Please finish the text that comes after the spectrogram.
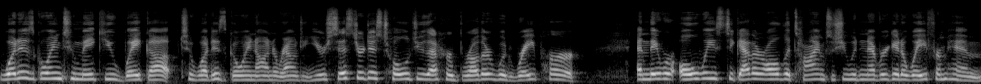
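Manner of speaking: loud, exasperated, frustrated screaming. Recalling frustration reading a book's chapters, retelling a scream at a character. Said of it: "I was just screaming like".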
